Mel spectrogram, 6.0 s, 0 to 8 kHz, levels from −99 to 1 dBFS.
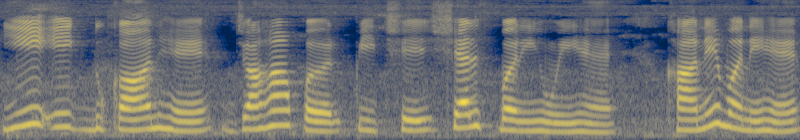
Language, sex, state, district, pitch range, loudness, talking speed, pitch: Hindi, male, Punjab, Pathankot, 205-260 Hz, -18 LUFS, 140 wpm, 225 Hz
